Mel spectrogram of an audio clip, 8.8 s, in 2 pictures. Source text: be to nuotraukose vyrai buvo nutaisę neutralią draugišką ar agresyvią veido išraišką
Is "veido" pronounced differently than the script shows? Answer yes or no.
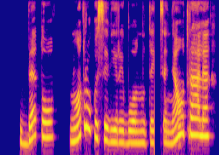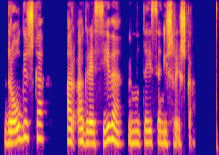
yes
